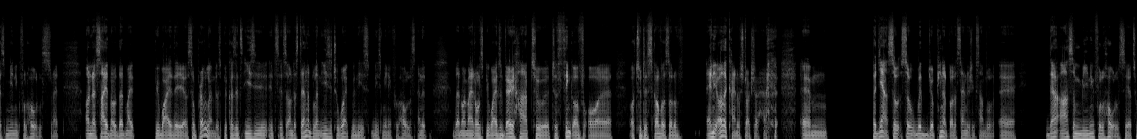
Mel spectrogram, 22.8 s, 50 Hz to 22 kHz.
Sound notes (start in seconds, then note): 15.2 chuckles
